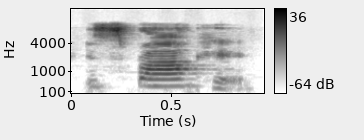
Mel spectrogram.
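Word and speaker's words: Sprache: এখানে দেখেন আ, উ এবং ও এই তিনটার পরে যখন সে হা থাকবে তখন তার উচ্চারণ হবে খ এর মতো, যেমন এখানে দেখেন হুম।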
